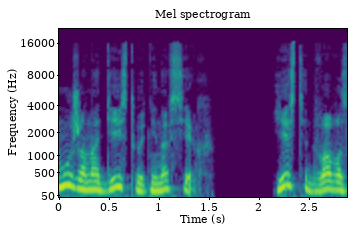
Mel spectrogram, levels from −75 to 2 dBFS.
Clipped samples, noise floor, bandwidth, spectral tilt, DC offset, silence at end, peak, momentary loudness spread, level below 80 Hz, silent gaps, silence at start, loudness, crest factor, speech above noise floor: under 0.1%; under -90 dBFS; 16.5 kHz; -6.5 dB/octave; under 0.1%; 0 s; 0 dBFS; 10 LU; -42 dBFS; 1.59-2.12 s; 0 s; -14 LUFS; 12 dB; over 77 dB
